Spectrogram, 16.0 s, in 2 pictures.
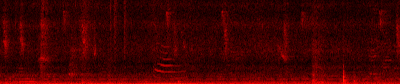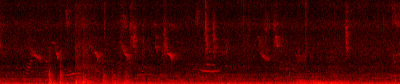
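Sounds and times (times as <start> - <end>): birds chirping: 0.0 - 2.2, 3.0 - 4.9, 7.4 - 16.0
soft knocks: 6.2 - 7.2.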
